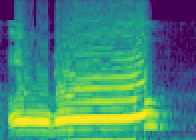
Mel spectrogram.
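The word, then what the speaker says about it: Indonesia (إندونيسيا): Okay, going over to the left column, we have the country Indonesia, and this word is pronounced Indonesia with two long vowels. Indonesia.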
